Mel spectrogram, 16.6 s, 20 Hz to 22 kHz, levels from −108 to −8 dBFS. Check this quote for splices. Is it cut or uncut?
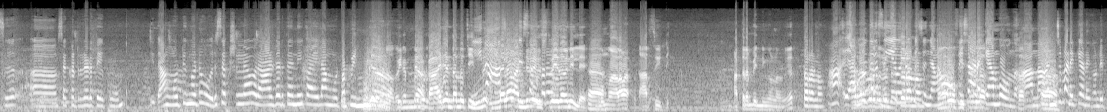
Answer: cut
